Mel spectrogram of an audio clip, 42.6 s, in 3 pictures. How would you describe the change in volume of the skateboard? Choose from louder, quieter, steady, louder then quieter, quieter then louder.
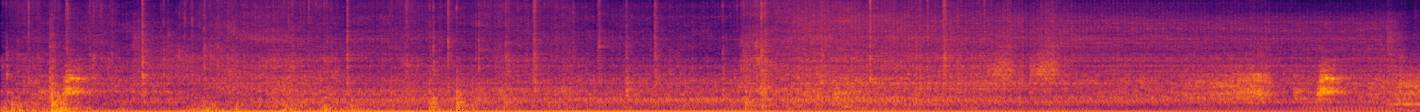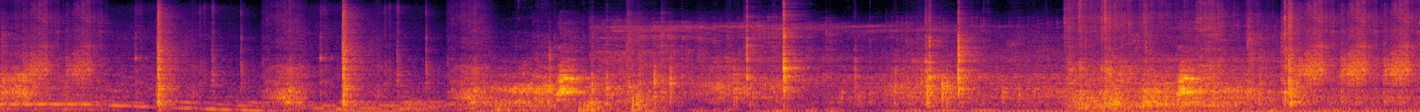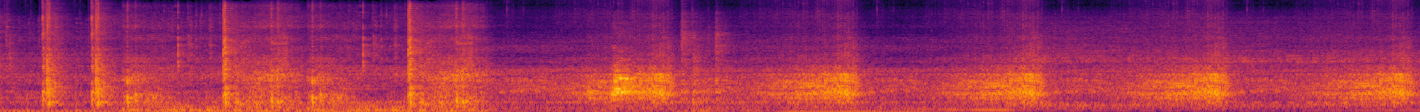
louder.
